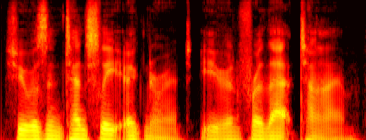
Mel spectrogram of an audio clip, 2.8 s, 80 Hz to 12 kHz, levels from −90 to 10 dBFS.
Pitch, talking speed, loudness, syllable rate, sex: 95 Hz, 175 wpm, -18 LUFS, 5.5 syllables/s, male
